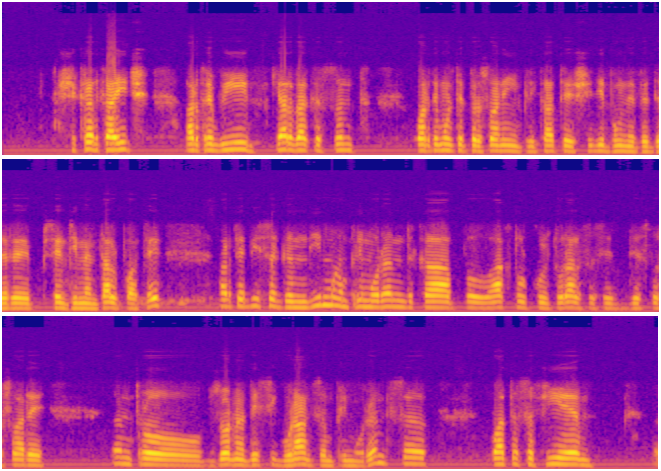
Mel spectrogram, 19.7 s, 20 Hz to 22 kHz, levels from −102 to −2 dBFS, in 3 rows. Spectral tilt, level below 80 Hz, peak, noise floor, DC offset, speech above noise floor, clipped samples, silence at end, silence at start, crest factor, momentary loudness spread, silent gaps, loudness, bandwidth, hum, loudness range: -8 dB/octave; -48 dBFS; 0 dBFS; -44 dBFS; under 0.1%; 28 dB; under 0.1%; 0 s; 0.5 s; 16 dB; 12 LU; none; -17 LUFS; 8 kHz; none; 4 LU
